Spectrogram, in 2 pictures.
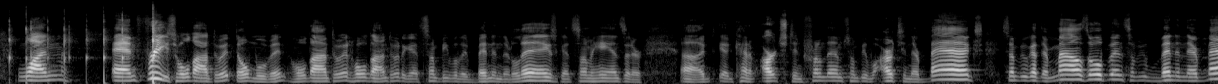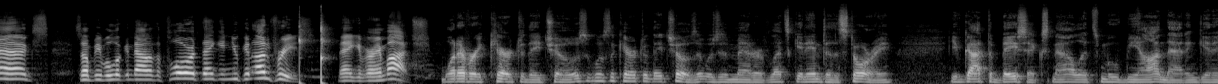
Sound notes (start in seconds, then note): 15.1 claps sticks together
